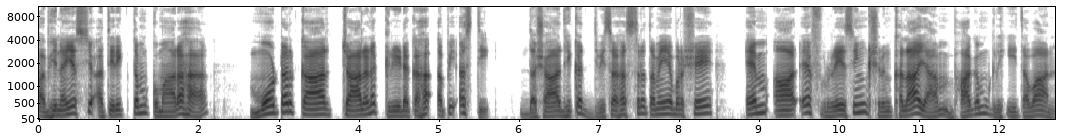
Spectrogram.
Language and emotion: Sanskrit, neutral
